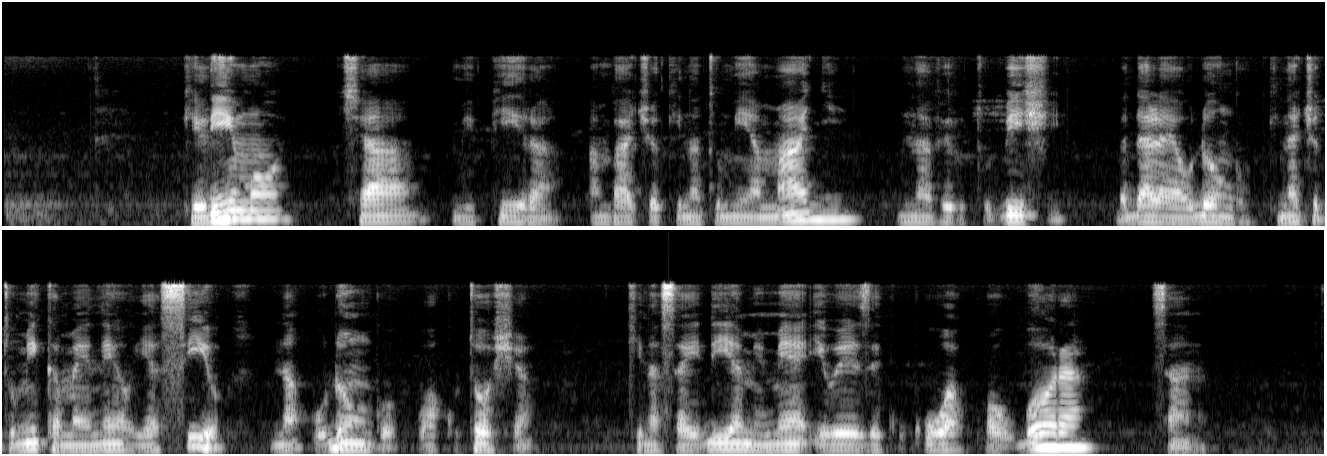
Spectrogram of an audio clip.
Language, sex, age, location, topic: Swahili, male, 25-35, Dar es Salaam, agriculture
